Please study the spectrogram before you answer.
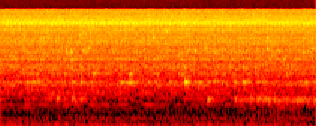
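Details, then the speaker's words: Toilet tank with faint steady hiss of water running continuously; likely seal or float not adjusted correctly, letting water drain when it shouldn't. "usually when you hear water running from your toilet it's because the seal or your float haven't been adjusted correctly and your water is draining when it shouldn't"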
